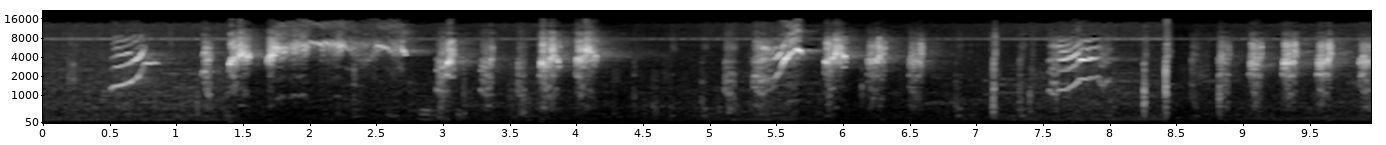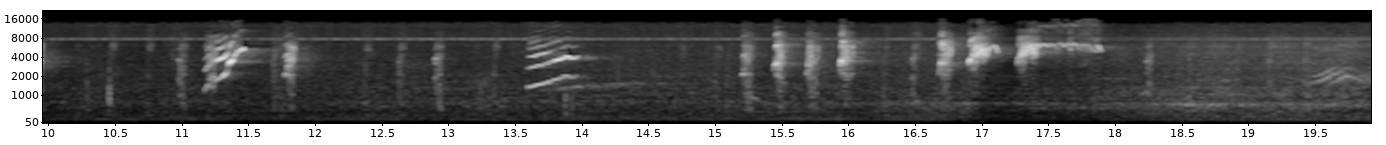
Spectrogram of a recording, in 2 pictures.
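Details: Baby monkey Lucie, hungry and pitifully crying for milk while foaming at the mouth: loud, high, shrill squeals with sharply falling pitch, uttered in quick bursts with short pauses throughout.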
